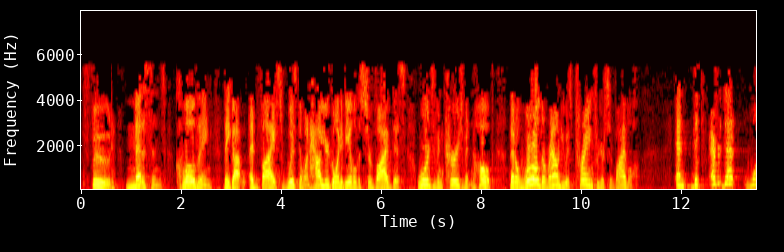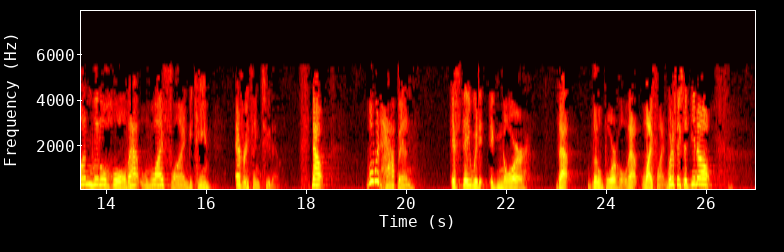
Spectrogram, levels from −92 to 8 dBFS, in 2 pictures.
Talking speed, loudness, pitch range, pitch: 140 wpm, -18 LUFS, 160-230 Hz, 190 Hz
